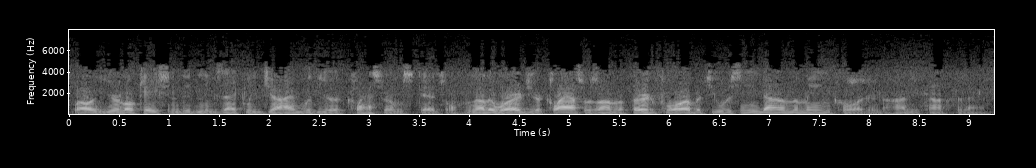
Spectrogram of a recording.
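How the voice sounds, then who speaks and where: An actor playing a terse, methodical American police sergeant, matter-of-fact and procedural, in 1950s radio drama style. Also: male voice, sits low, fairly quick, few pauses, narrow, tinny audio. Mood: probing, dry. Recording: scratchy, band-limited vintage radio recording.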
